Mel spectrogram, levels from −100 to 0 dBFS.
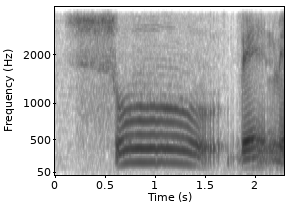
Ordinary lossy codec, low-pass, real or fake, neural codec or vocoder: none; 3.6 kHz; fake; vocoder, 44.1 kHz, 128 mel bands every 256 samples, BigVGAN v2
